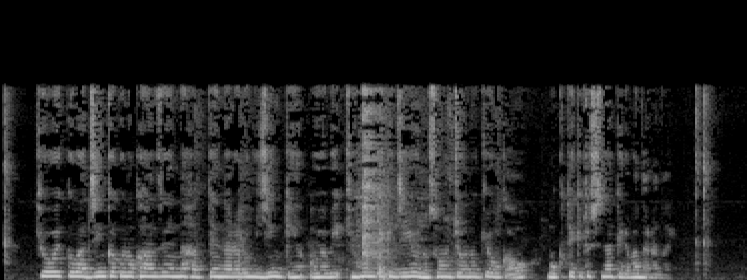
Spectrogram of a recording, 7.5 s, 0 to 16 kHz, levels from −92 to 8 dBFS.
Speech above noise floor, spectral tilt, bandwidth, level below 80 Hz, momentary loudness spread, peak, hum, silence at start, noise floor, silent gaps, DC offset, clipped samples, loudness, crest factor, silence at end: 25 dB; -5.5 dB/octave; 11.5 kHz; -54 dBFS; 10 LU; -2 dBFS; none; 0.05 s; -42 dBFS; none; under 0.1%; under 0.1%; -18 LUFS; 14 dB; 0.4 s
